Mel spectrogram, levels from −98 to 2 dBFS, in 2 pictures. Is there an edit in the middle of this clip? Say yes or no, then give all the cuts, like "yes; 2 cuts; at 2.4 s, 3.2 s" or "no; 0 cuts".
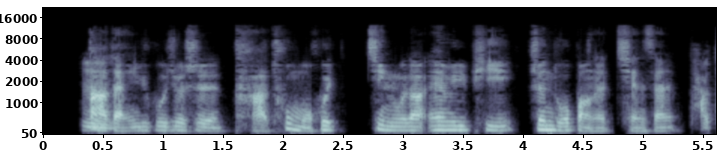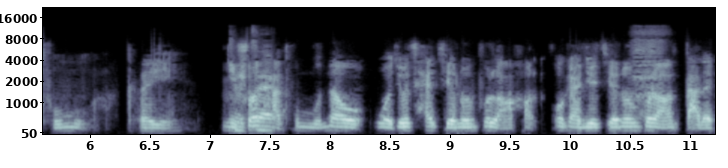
no; 0 cuts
